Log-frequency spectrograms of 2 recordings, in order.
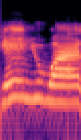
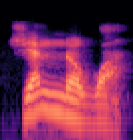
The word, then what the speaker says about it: Genoa: family is Italian and I know how to pronounce it as it's Janu salami and I looked at him I said no sir it's pronounced Genoa salami it's spelled Genoa salami this and dog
